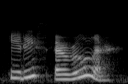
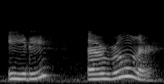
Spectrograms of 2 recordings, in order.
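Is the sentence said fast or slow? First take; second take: fast; slow. First: The sentence is said at a faster pace. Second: The sentence is said at a slower pace.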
